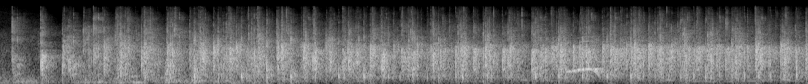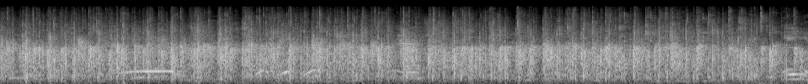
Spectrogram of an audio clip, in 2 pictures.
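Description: Applause from a room full of people: dense, steady clapping by many hands that begins just after the start and stops abruptly at the end.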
